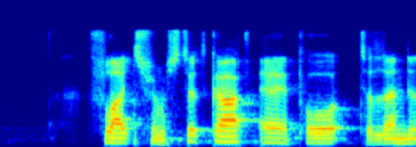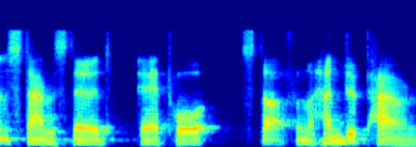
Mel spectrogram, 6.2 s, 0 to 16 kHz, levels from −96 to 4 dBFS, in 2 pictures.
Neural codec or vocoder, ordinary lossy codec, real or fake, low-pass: codec, 16 kHz, 2 kbps, X-Codec, HuBERT features, trained on general audio; none; fake; 7.2 kHz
